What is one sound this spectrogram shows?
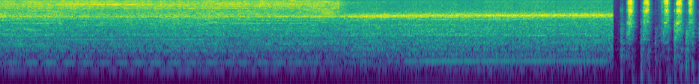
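A table saw blade whines steadily as it spins.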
